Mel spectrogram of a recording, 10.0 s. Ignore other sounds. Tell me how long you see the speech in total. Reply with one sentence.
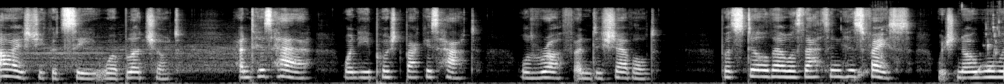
The speech can be heard for 10 seconds in total.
